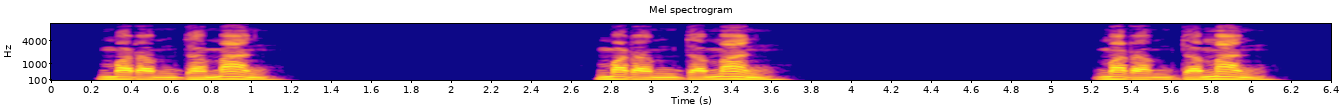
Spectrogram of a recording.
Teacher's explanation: And then we switch the first D into R before adding the ma prefix and the an suffix to become an object focus verb.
